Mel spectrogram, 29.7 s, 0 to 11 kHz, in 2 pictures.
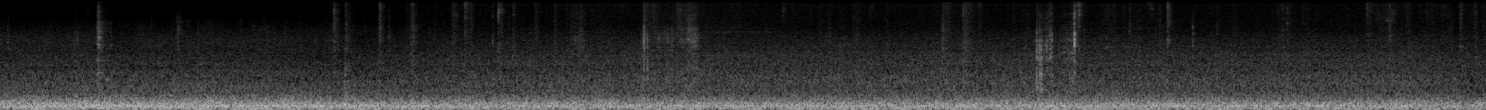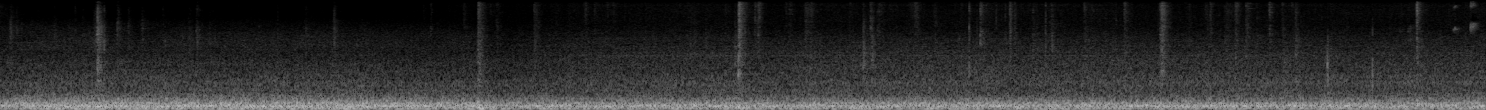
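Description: Steady low rumble of an Airbus A380's cabin noise in flight, with a few light clicks and rustles of paper cards being handled now and then.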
